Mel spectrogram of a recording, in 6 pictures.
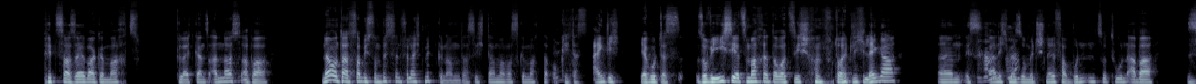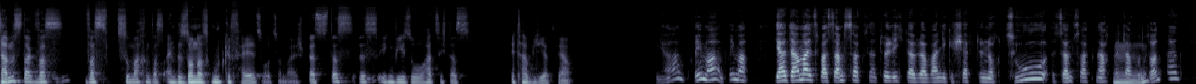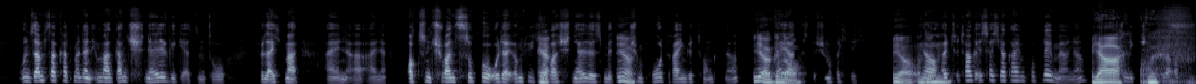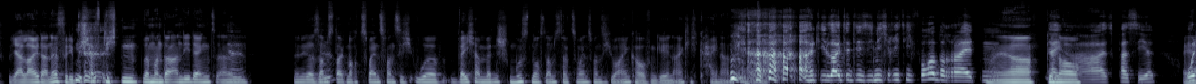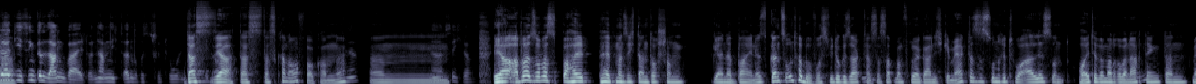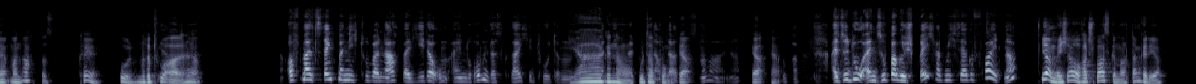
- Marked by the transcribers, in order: laughing while speaking: "schon"; other noise; put-on voice: "Beschäftigten"; laugh; laugh; put-on voice: "nicht richtig vorbereiten"; drawn out: "Na ja"; put-on voice: "ach"
- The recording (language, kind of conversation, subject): German, podcast, Welche Rituale hast du beim Kochen für die Familie?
